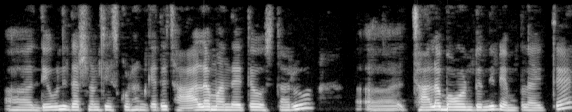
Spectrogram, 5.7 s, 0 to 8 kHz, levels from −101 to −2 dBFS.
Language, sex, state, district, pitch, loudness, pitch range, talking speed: Telugu, female, Telangana, Karimnagar, 195 Hz, -17 LUFS, 185-210 Hz, 125 wpm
